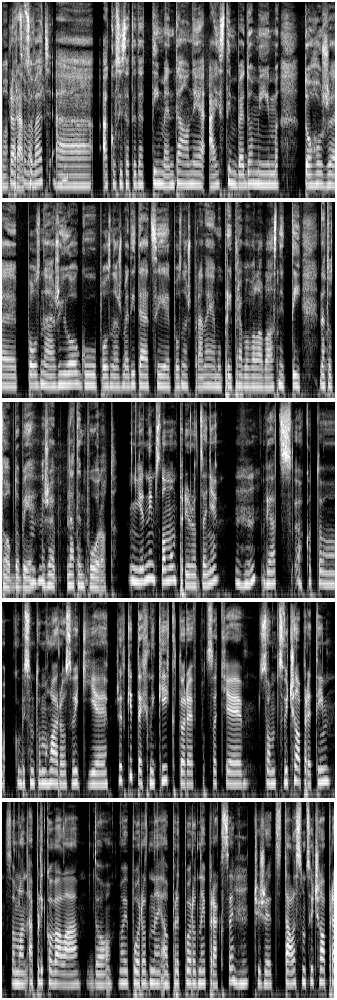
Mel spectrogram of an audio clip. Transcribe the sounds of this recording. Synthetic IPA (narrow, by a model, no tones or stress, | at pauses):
pɾapɾat͡sɔʋacaʔa̰kɔsisat̪ɛd̪at̪imɛnt̪aːlɲɛʔajst̪iːmʋɛd̪ɔmiːmt̪ɔɦɔʒɛpɔznaːʒjɔɡupɔznaːʒmɛd̪it̪aːt͡siɛpɔznaːʃpɾanajamupɾipɾaʋɔʋalaʋlasɲɛt̪inat̪ɔt̪ɔɔb̚d̪ɔbɪɛʒɛnat̪ɛnpʊɔɾɔ̰t̪jɛd̪niːmslɔʋɔmpɾiɾɔd͡zɛɲɛɦʋɪat͡sakɔt̪ɔakɔbisɔmt̪ɔmɔɦlaɾɔzʋiɟjɛfʃɛt̪̚kit̪ɛxnikikt̪ɔɾɛːfpɔt̪st̪acɛsɔmt͡sʋit͡ʃilapɾɛt̪ːiːmsɔmlɛnʔaplikɔʋalad̪ɔmɔjɛjpʊɔɾɔd̪nɛjalɛbɔpɾɛt̪̚pʊɔɾɔd̪nɛjpɾaksɛt͡ʃiʒɛst̪aːlɛsɔmt͡sʋit͡ʃilapɾa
